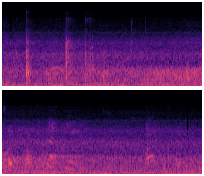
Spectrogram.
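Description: Skateboard wheels roll and clack on concrete in the distance.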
